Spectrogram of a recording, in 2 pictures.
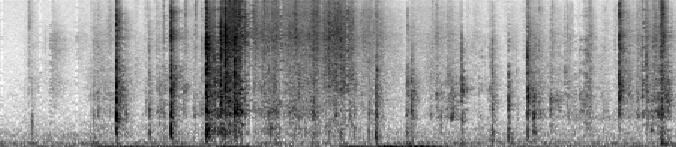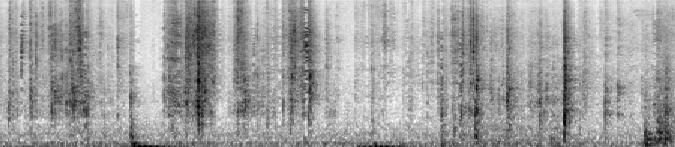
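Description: Quiet handling of a cardboard trading-card box and its wrapped packs: the flap opened, packs pulled out and stacked, with irregular crinkling and rustling of the wrappers and small taps and scrapes of card and cardboard.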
